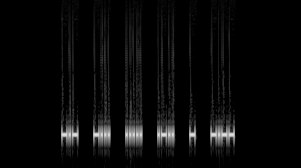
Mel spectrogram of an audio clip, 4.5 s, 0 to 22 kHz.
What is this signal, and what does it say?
Morse code, heard as a keyed tone, about 46 wpm, spaced as for 25 wpm, 700 Hz. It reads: KB5LTY
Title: USA Call Signs - 3x Character Spacing - 45wpm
